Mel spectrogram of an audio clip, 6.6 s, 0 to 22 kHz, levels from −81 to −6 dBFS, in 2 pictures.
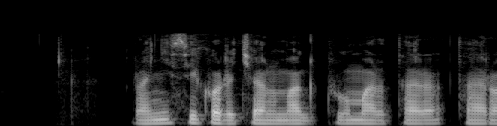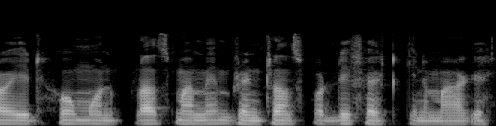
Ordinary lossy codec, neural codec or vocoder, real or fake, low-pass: none; none; real; 7.2 kHz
